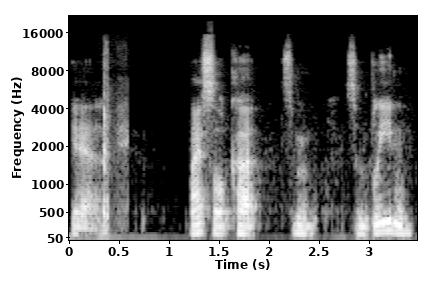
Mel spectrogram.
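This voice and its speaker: A man's voice: medium pitch, fairly even intonation, slow pace, a little hiss or hum. A man with a Californian accent running a tabletop game as game master in casual, slangy, easygoing narration. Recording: loud music behind the voice. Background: music.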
